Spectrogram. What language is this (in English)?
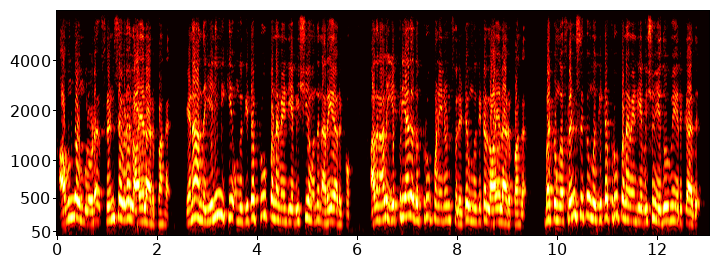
Tamil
